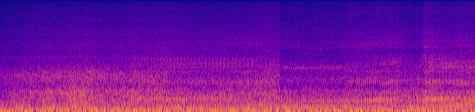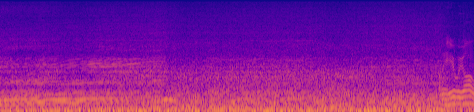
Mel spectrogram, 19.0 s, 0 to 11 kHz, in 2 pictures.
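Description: A 2022 Kawasaki Ninja 400 motorcycle pulls up a steep hill in fifth gear, its engine droning steadily and rising gradually in pitch under heavy wind rush, with a rider talking over it.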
